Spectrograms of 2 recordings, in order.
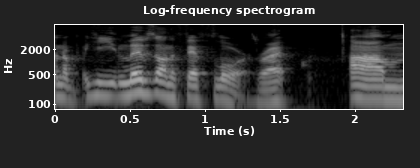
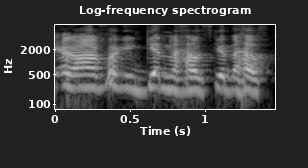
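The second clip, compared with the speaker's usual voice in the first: higher, louder mock panic; raised-voice scramble to escape; urgent retold yell; 4 semitones higher, 7 dB louder, faster than usual. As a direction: act out hustling friends indoors in a hurry. Retold panic fleeing drunk lady.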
